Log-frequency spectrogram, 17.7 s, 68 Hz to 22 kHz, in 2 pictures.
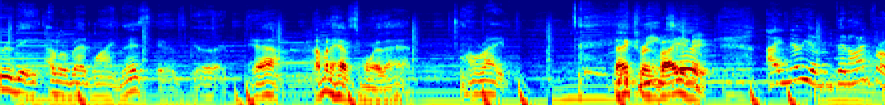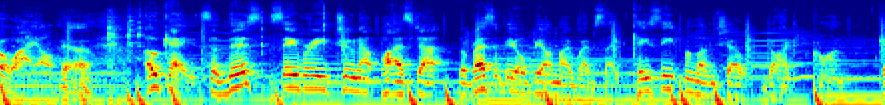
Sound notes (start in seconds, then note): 5.7 laughing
